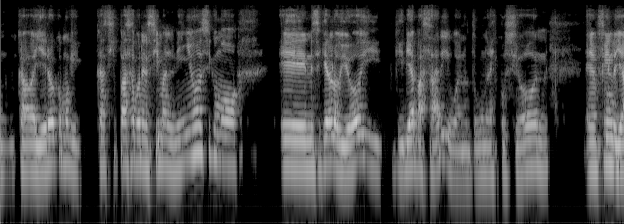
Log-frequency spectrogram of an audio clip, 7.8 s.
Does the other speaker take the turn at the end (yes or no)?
no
